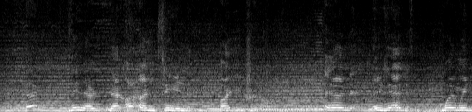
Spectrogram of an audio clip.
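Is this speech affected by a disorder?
Yes: cerebral palsy; cerebral palsy from birth, Apgar score 0 at birth, very low birth weight of 3 pounds 1 ounce; able to do public speaking and DJ.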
